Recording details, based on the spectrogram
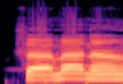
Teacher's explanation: سا زبان کا سرہ تھوڑا سا باہر نکالیں گے، سا کو نرم کریں گے، سا زبر سا، میم زبر ما، سما، نون دو زبر نن، سمن، تنوین کے بعد قاف ہے، حروف اخفا ہے، تو یہاں آواز ناک میں چھپائیں گے اور اس ناک میں آواز چھپانے کو اخفا کہتے ہیں۔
